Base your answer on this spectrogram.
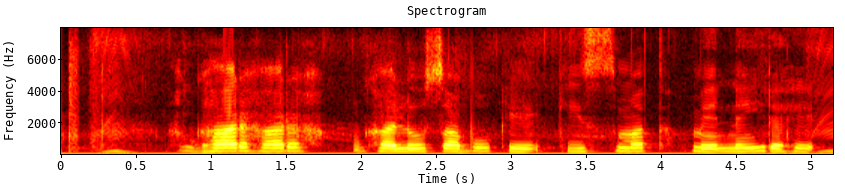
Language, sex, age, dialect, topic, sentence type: Chhattisgarhi, female, 25-30, Northern/Bhandar, banking, statement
